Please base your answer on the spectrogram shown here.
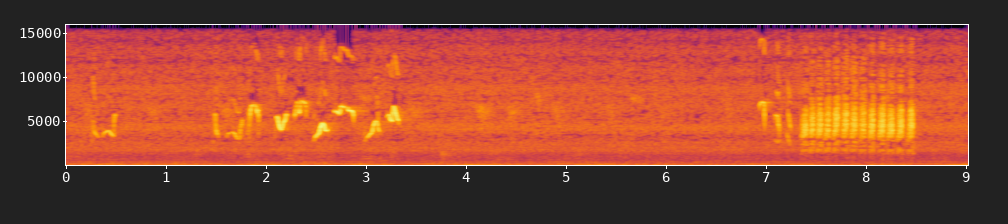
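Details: Cinereous tit (gelatik batu) learning to sing, just starting the ngombyok style: a run of quick, high chirps, then after a pause a fast, buzzy, rattling series of repeated notes, over constant hiss.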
